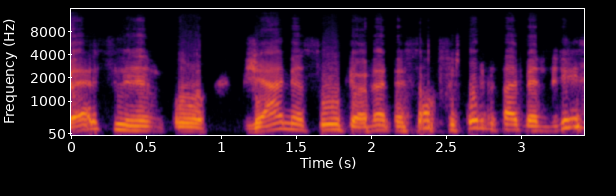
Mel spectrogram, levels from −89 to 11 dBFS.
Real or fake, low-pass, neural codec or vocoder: fake; 14.4 kHz; codec, 44.1 kHz, 7.8 kbps, Pupu-Codec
